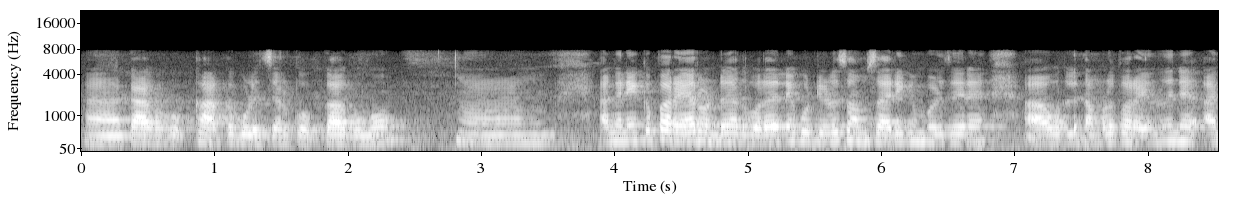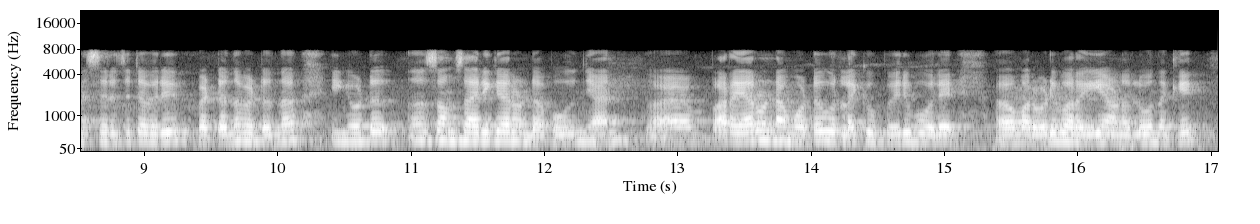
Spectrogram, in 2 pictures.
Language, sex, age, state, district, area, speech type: Malayalam, female, 30-45, Kerala, Alappuzha, rural, spontaneous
